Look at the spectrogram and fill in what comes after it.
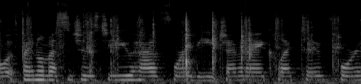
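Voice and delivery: ordinary talk, nothing marked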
